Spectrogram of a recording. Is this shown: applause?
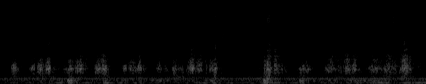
no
